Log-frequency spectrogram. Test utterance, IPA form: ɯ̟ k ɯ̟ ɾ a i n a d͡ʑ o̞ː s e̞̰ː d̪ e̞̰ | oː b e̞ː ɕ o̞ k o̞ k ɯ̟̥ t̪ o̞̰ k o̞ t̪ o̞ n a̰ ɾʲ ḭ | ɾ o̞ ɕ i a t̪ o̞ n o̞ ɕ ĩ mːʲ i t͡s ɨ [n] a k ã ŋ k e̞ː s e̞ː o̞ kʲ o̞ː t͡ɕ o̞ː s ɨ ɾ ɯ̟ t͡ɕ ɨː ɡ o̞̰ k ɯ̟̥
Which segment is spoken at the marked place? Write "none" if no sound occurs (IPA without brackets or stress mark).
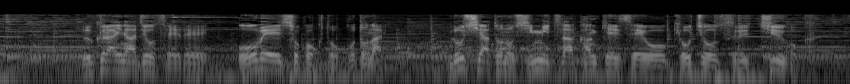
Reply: n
